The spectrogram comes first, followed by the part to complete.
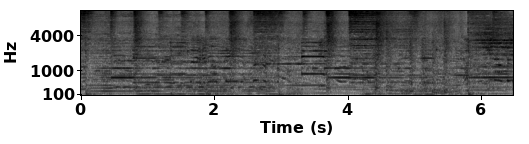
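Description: A live band plays an instrumental passage between sung lines, with drum kit and guitar prominent and regular drum hits throughout.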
